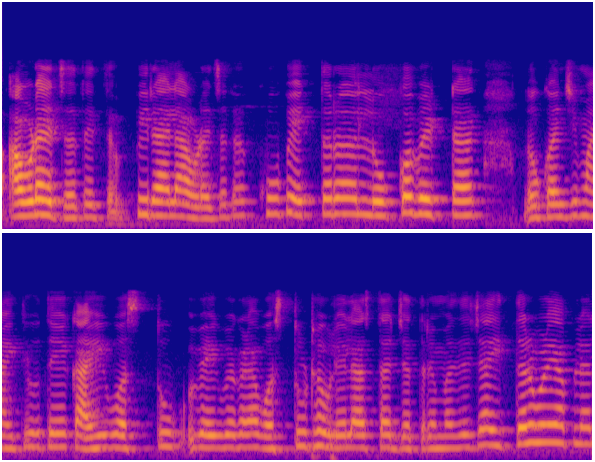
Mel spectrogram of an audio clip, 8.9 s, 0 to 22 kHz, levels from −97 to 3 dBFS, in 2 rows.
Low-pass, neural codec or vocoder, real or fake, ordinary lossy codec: none; none; real; none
